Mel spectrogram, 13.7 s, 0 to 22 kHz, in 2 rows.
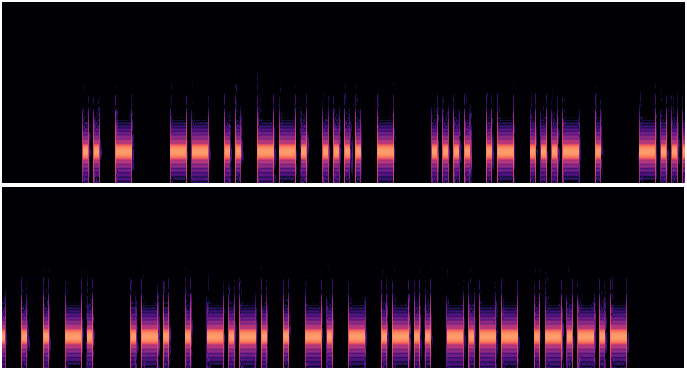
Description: Morse code, heard as a keyed tone, about 22 wpm, 700 Hz. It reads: IT MIGHT HAVE BEEN RECENTLY.
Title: Sentences from Top 1200 Words 22wpm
